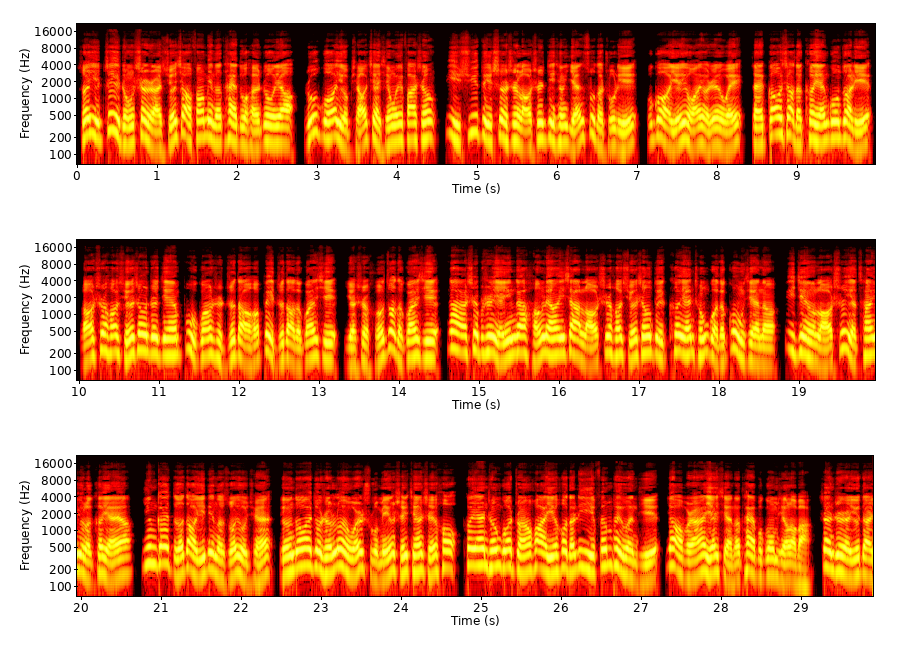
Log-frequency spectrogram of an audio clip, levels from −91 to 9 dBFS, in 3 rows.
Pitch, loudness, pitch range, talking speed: 185 Hz, -13 LUFS, 165-220 Hz, 345 characters per minute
